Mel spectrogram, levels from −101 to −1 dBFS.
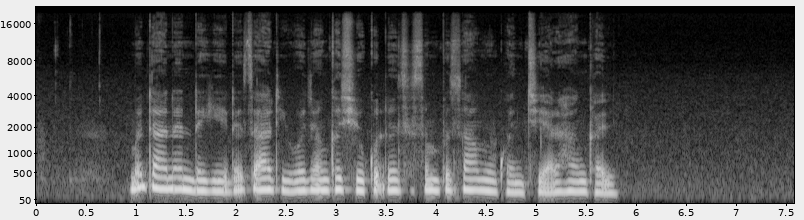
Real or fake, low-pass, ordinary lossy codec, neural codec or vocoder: fake; 19.8 kHz; none; vocoder, 48 kHz, 128 mel bands, Vocos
